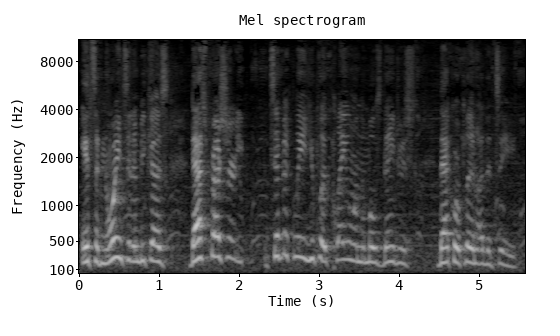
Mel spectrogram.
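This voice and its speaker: A man co-hosting a casual sports podcast, emphatic and slangy, building up to loud points. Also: high voice, fast talker. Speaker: podcast co-host.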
